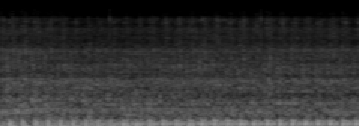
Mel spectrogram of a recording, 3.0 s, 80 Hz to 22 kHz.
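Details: Royal Enfield BS6 J-platform J1-series single-spark engine (Meteor/Classic 350 type), missing: single-cylinder idle with an uneven beat, pulses dropping or stumbling about three per second; misfire from a corroded, partly blocked plug cap.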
